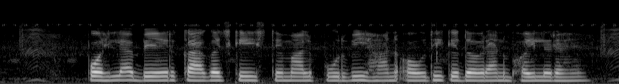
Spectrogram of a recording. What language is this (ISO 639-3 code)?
bho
